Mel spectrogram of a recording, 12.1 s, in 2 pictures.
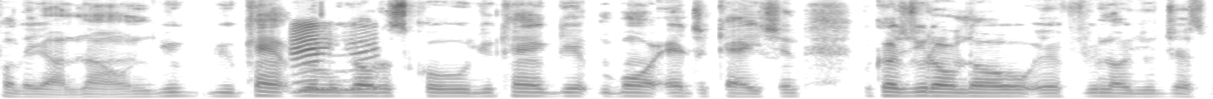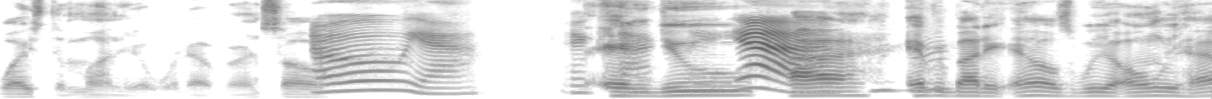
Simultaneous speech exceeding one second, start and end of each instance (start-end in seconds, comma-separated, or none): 9.1-10.8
